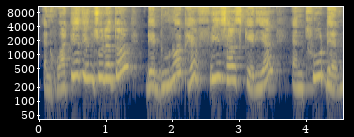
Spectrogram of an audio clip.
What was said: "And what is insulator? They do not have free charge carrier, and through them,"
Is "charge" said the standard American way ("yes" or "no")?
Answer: no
